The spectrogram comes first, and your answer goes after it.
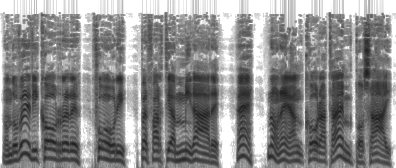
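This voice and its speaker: A man's voice: a little high, animated, unhurried, a bit bright, dry recording, studio quality, voice pushed up. A man voicing a scornful, bossy winter wind that chides and taunts in a storybook tale. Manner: chiding, taunting.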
